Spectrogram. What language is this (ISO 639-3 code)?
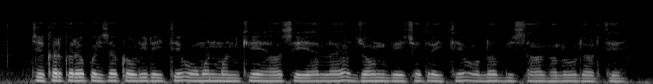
hne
